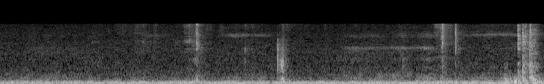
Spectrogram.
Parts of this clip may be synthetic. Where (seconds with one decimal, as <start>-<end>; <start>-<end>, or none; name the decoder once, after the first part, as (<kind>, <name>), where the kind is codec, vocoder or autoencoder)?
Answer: none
